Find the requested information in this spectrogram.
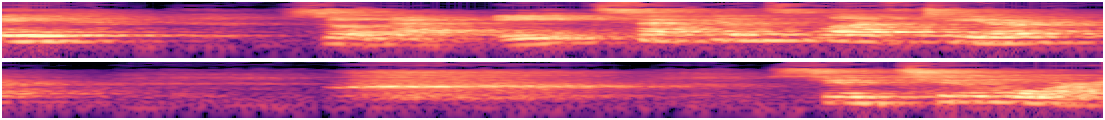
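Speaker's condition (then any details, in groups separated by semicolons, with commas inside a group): No condition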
